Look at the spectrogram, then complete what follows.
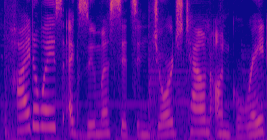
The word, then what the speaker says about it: Exuma: Why would the top affordable all-inclusive resort be located on an island most people can't even pronounce correctly? Hideways Exuma sits in Georgetown on Great Exuma, far from the crowded Nassau scene.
